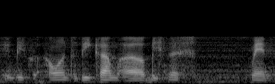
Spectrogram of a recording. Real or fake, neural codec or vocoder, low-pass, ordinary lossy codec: fake; autoencoder, 48 kHz, 32 numbers a frame, DAC-VAE, trained on Japanese speech; 3.6 kHz; none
